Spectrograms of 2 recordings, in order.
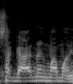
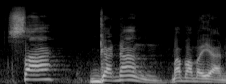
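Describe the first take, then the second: First: The first part runs together as one word. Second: The first part is split into two words. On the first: It sounds like it means prosperous citizens. The speaker calls it wrong. "Hindi po ito sagana" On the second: It means from the citizens' point of view. The speaker calls it right. "magkahiwalay po. Hindi po yun one word"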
